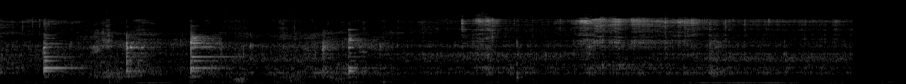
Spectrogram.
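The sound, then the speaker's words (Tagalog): Adobong balot broth simmers in a pot with a steady, bubbling hiss as it is boiled to reduce. A few light clinks and stirring sounds come early, then the hiss continues alone until it cuts off abruptly. “So, pakukulaan natin to hanggang mag-reduce na yung ating sabaw.”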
